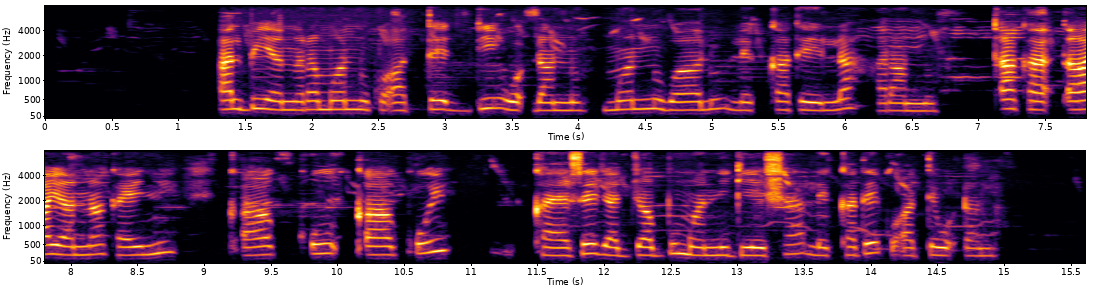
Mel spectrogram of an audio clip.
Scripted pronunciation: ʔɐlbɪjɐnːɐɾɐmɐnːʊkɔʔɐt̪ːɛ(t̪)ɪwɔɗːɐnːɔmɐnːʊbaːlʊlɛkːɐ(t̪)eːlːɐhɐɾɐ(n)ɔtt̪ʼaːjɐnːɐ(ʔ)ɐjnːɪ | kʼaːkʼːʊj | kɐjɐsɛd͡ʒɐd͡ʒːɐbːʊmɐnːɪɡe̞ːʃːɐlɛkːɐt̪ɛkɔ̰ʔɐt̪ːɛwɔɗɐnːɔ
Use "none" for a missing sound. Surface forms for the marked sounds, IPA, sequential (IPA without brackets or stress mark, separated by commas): d̪, t̪, nː, k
